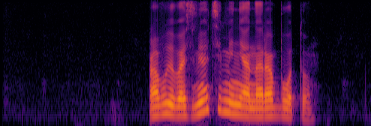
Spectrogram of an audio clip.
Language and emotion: Russian, neutral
